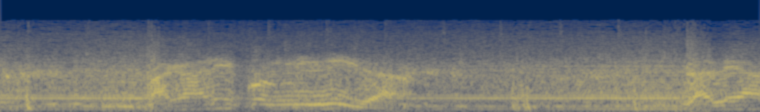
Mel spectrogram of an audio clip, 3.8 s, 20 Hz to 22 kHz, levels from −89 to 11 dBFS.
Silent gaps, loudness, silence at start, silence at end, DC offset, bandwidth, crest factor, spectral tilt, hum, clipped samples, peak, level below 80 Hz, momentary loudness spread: none; -14 LUFS; 0 s; 0 s; under 0.1%; 11 kHz; 12 dB; -5.5 dB/octave; none; under 0.1%; -2 dBFS; -44 dBFS; 7 LU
